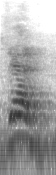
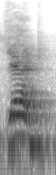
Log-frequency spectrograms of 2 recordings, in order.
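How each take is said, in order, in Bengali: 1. অক্ষরটি 'zed' হিসেবে উচ্চারিত হয়, ব্রিটিশ ধাঁচে। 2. অক্ষরটি 'zed' হিসেবে উচ্চারিত হয়, ব্রিটিশ ধাঁচে।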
